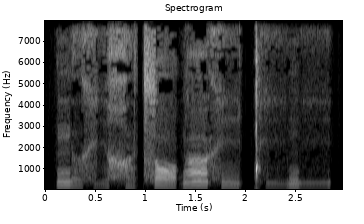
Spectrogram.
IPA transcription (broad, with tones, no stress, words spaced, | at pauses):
nə̤˦˨xi̤˨χə̤˨ t͡sɔ˦˨ɡɑ̃˥xi˦˨ ǃʰi̤˦˨ mi̤˥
